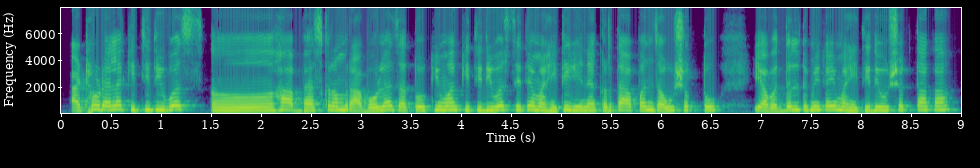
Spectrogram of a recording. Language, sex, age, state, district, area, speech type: Marathi, female, 30-45, Maharashtra, Amravati, rural, spontaneous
